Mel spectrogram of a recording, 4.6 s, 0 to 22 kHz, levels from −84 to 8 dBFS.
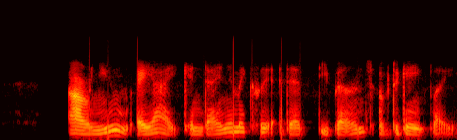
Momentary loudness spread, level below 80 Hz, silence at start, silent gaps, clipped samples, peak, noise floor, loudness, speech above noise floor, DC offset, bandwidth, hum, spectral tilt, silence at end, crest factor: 9 LU; -68 dBFS; 0.7 s; none; under 0.1%; -8 dBFS; -71 dBFS; -32 LUFS; 40 dB; under 0.1%; 7.4 kHz; none; -4.5 dB/octave; 0.05 s; 24 dB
